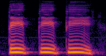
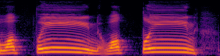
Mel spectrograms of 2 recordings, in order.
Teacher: تو اس طا کو آپ نے موٹا پڑھنا ہے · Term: مفخم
